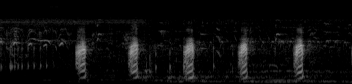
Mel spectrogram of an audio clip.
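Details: Mottled duck, a dabbling duck of eastern North America, giving a series of harsh, nasal quacks spaced about half a second apart, six evenly repeated notes over a faint background hiss.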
